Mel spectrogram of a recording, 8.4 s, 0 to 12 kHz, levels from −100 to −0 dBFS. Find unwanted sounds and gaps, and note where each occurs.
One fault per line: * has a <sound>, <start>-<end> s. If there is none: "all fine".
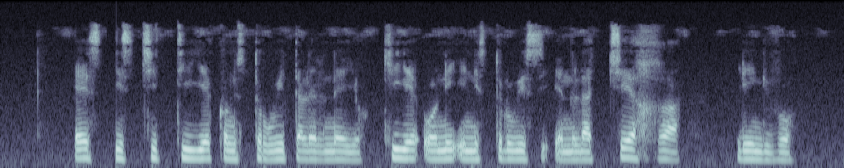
* has a dropout, 1.1-1.2 s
